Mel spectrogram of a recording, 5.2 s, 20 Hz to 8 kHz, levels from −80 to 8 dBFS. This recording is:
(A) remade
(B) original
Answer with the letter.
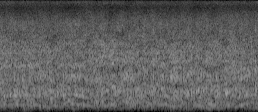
A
